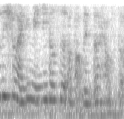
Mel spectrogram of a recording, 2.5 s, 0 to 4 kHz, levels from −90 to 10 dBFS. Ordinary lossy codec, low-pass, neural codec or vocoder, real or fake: AAC, 24 kbps; 3.6 kHz; none; real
